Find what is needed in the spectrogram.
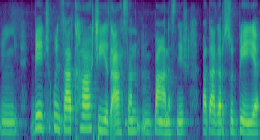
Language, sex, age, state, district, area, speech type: Kashmiri, female, 18-30, Jammu and Kashmir, Anantnag, rural, spontaneous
